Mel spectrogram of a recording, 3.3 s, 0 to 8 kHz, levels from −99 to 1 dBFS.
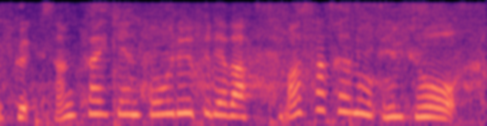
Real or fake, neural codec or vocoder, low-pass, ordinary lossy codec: fake; codec, 16 kHz, 4 kbps, X-Codec, WavLM features, trained on Multilingual LibriSpeech; 7.2 kHz; none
